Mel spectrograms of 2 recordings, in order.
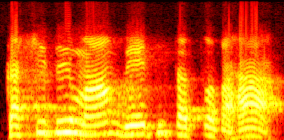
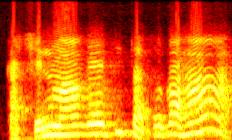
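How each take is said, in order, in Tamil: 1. இது திடீரென்று முடிகிறது, ஒரு தட்டையான கூற்றாக. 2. இதில் கேள்வித் தொனி கூடுதலாக இருக்கிறது. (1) "ஒலியை வச்சுக்காமல், அதாவது அப்ரப்டா அந்த ஸ்லோகத்தை நிறுத்தி" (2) "ஸ்வரத்தை அதுக்கு கூட்டி"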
